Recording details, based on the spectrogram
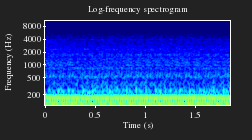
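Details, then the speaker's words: High-power Mitsubishi Evo IX, started cold at 30°, idling as temperatures rise: a low, steady idle rumble with a recurring stumble as cylinder 3 misfires; spark plug and coil ruled out, injector swap next, cause not yet found. "oh there it is I can feel it coming around okay we are misfiring now what cylinder is going down number three"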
